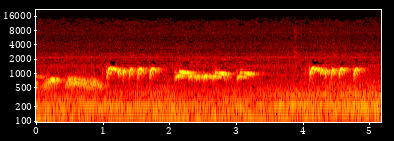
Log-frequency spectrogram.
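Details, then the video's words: Young local zebra dove sings repeated runs of quick staccato cooing notes, some lower wavering phrases between them, over a constant low background hum. "PERKUTUT LOKAL ANAKAN RAJA PIKAT SUARA CEMERLANG"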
